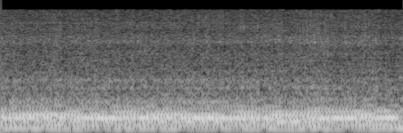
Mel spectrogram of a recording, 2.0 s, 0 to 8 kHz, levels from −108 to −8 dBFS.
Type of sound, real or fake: real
